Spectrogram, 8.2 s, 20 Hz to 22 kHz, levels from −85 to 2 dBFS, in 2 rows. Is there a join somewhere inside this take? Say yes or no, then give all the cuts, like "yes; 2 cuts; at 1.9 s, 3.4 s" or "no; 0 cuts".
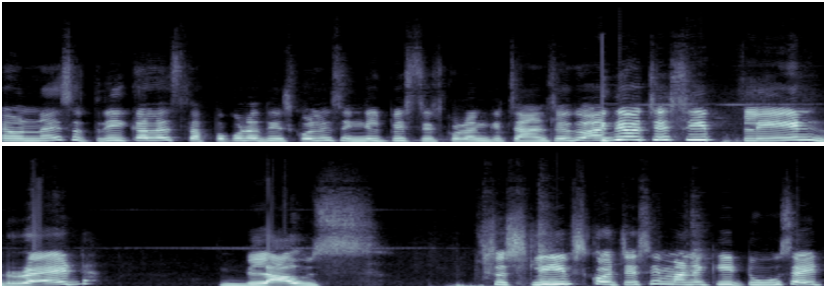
yes; 1 cut; at 3.0 s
